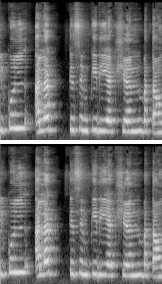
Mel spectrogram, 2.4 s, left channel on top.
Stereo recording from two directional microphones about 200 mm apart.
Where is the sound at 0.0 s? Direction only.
25° left (ahead or behind).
